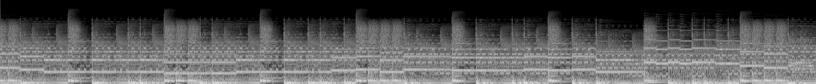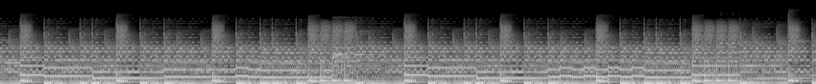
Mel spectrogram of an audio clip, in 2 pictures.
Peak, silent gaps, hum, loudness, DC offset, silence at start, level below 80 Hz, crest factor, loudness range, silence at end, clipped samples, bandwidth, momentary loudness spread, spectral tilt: -2 dBFS; none; none; -15 LUFS; 1%; 0 s; -18 dBFS; 12 dB; 1 LU; 0 s; under 0.1%; 10.5 kHz; 2 LU; -6 dB/octave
